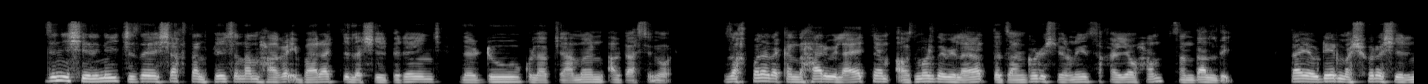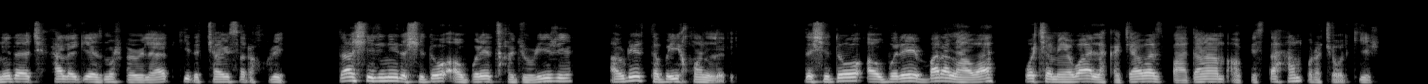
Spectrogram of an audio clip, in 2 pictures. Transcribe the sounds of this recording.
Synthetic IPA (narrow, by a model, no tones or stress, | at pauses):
d͡zineʃiɾinəjt͡ʃezəjeʃaxsanpeʒanəmɦaɣaɪbɑɾat̪̚t͡ʃelaʃeɾbɪɾend͡ʒ | laɖuɡʊlɑb̚d͡ʒɑmana̰wd̪ɑseno̰ɾ | zəxpəlad̪əkand̪ahɑɾwɪlɑjat̪jama̰wzmuʐd̪əwɪlɑjat̪̚d̪əd͡zɑŋɡəɽoʃiɾanəjot͡səxajawhamsand̪ald̪əj | d̪̥ɑjawɖeɾmaʃhuɾaʃiɾinid̪at͡ʃe̥xalək̬jezmuʐpəwɪlɑjat̪ked̪ət͡ʃɑwis̬aɾaxɾi | d̪ɑʃiɾinid̪əʃid̪oʔa̰wbuɾet͡sə̥xad͡ʒoɽeʐi | awɖeɾt̪abiixwand̪la̰ɾḭ | d̪̥əʃid̪oʔawbuɾebaɾalɑwa | wət͡ʃamewaləkad͡ʒawazbɑd̪ɑma̰wpist̪ahamɾat͡ʃa̰wə̰lkʰeʐi̥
